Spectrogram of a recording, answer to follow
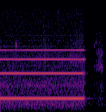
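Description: A faint, steady pitched tone, held at one pitch with a few higher overtones, that cuts off suddenly near the end.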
